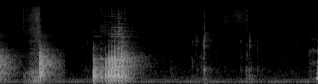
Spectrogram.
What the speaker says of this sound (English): So first let's chop the onion.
